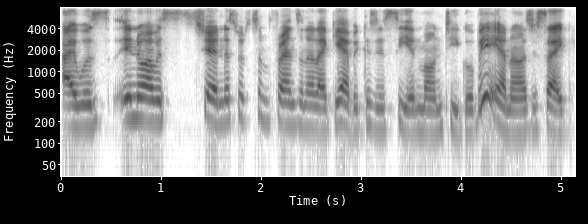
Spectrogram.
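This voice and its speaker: A woman from Trinidad with a Trinidadian accent hosting an interview, chatty and animated as she tells her own stories. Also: lowish voice, fast. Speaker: show host. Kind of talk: casual interview chat.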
